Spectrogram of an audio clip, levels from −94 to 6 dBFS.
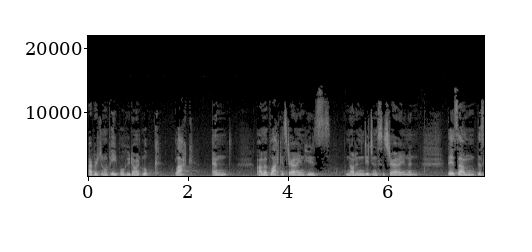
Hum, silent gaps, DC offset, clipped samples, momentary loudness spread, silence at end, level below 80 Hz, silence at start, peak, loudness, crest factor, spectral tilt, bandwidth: none; none; under 0.1%; under 0.1%; 17 LU; 0 s; -56 dBFS; 0 s; -6 dBFS; -27 LUFS; 20 dB; -5.5 dB/octave; 13 kHz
